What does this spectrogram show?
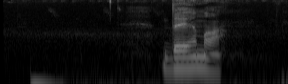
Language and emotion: Russian, neutral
